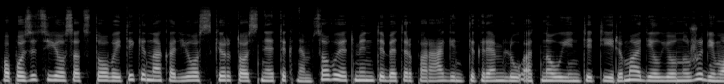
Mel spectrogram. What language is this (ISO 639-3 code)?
lit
